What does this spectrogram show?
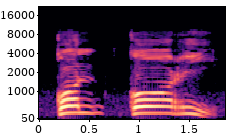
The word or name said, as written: konkori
